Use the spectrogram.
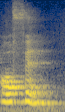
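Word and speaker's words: often: next is ओ एफ टी ई एन इसे pronounce करते हैं ऑफेन इसका मतलब होता है प्रायः या फिर अक्सर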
